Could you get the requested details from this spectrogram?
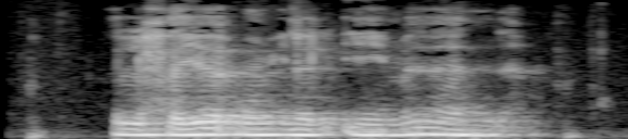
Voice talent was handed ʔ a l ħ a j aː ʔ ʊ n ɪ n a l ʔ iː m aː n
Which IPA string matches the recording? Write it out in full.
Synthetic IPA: ʔ a l ħ a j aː ʔ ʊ m ɪ n a l ʔ iː m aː n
